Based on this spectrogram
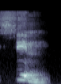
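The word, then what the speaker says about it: שׂין: Kalau dia titik kanan bacanya shin, SH ya. Kalau titik di kiri sin ya.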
